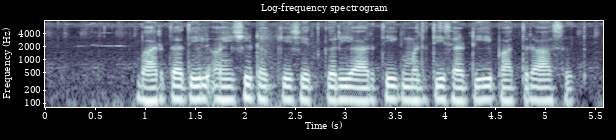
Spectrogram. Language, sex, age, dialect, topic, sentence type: Marathi, male, 18-24, Southern Konkan, agriculture, statement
